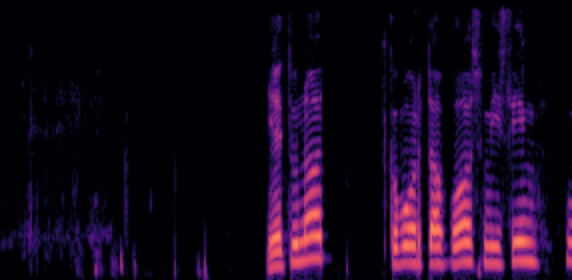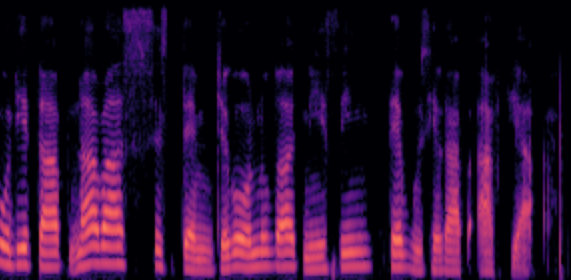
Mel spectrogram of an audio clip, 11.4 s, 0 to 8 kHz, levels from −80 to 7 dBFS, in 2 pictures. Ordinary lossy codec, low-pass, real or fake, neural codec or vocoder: Opus, 32 kbps; 7.2 kHz; fake; codec, 16 kHz, 4.8 kbps, FACodec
